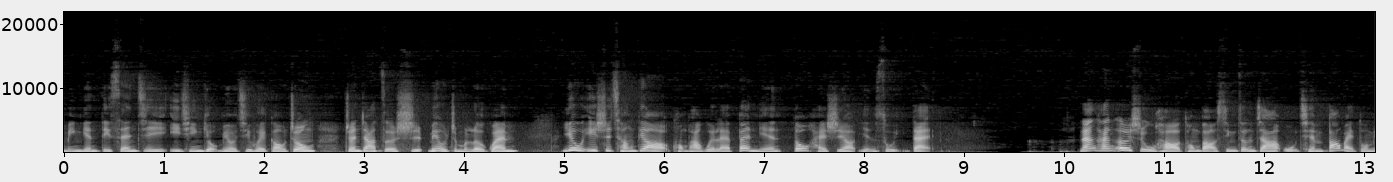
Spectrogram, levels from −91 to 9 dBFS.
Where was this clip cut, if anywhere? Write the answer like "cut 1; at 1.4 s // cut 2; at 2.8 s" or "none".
cut 1; at 10.1 s

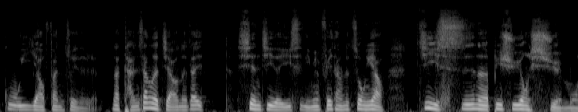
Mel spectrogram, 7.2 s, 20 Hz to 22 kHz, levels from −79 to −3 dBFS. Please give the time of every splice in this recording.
cut 1; at 1.3 s

